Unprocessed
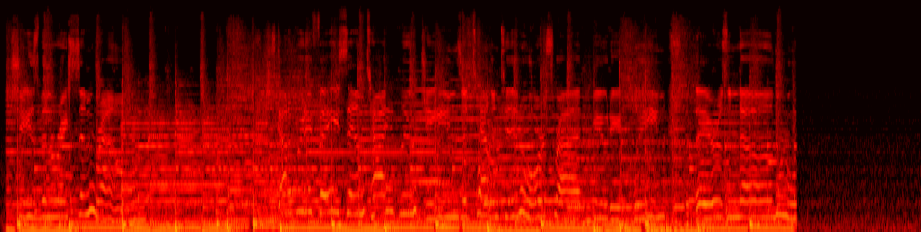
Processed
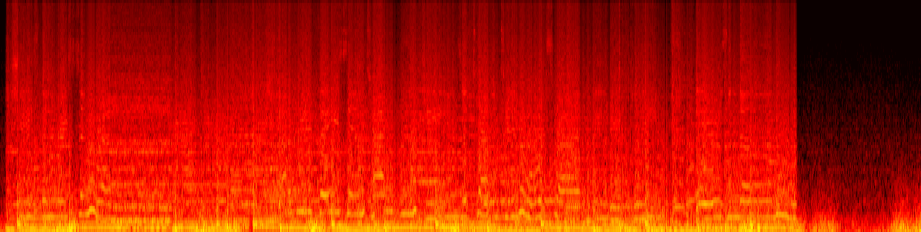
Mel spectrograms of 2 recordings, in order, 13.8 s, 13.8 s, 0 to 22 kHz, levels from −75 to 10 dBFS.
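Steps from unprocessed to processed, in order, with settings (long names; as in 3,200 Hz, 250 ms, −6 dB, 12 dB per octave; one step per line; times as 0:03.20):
each half-wave held at its own peak
wind on the microphone 110 Hz −31 dBFS
in parallel at −1 dB: downward compressor, threshold −27 dBFS, peak gain reduction 11.5 dB
on the sum: frozen spectrum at 0:01.67, 0.89 s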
